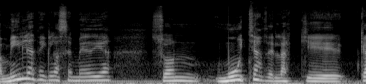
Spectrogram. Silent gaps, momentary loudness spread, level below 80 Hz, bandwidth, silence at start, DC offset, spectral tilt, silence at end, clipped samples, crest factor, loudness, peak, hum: none; 9 LU; -34 dBFS; 15.5 kHz; 0 s; under 0.1%; -7.5 dB/octave; 0 s; under 0.1%; 16 dB; -21 LUFS; -4 dBFS; none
